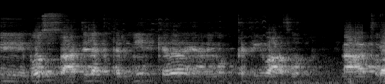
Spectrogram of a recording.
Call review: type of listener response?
listening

